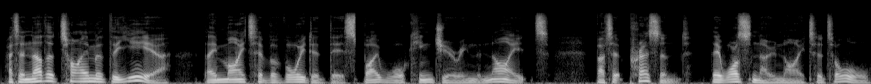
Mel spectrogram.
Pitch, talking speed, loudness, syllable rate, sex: 100 Hz, 170 wpm, -19 LUFS, 4.3 syllables/s, male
